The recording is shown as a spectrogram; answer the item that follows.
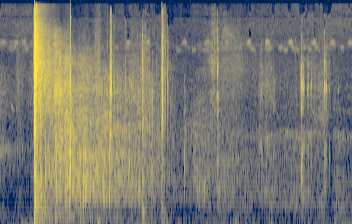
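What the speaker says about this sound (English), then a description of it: "Gun kind of sounds funny in earmuffs." A shotgun fired at a clay target during training for a US FITASC Grand Prix, heard muffled through earmuffs: one sharp close blast, then a second shot and a few fainter pops in the outdoor quiet.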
